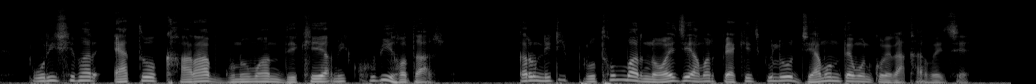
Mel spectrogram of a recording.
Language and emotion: Bengali, sad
